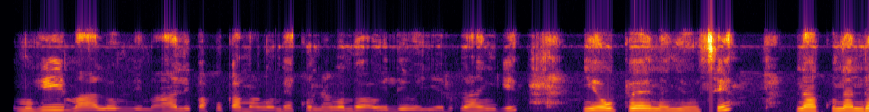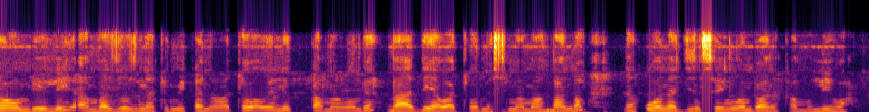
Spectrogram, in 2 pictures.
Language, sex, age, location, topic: Swahili, female, 18-24, Kisumu, agriculture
